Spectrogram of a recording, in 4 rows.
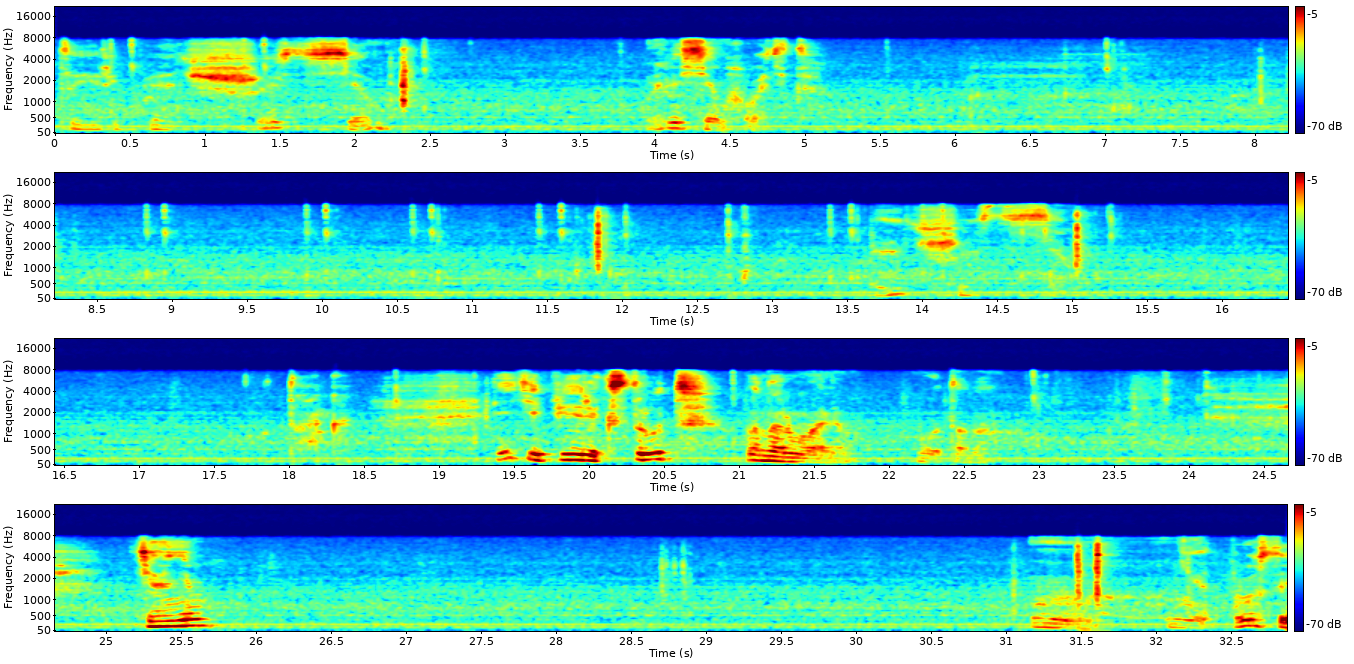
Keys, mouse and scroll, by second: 0.0 shift+click, 0.9 shift+click, 1.4 shift+click, 2.1-5.1 middle drag, 8.5 shift+click, 9.5 shift+click, 10.2 shift+click, 11.1 shift+click, 11.7-13.0 middle drag, 13.0 shift+click, 13.6 shift+click, 14.3 shift+click, 14.9-17.9 middle drag, 20.6-23.6 drag, 28.4 e.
